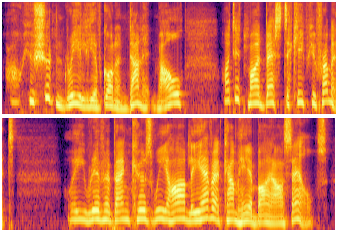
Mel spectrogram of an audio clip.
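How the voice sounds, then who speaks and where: A man voicing a kindly, brisk and plucky male water rat in a storybook, chatty and reassuring. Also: sits high, sing-song, a bit bright, voice pushed up, exaggerated voice. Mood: gently scolding. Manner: chatty, reassuring, old-fashioned British turns of phrase. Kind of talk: storybook character voice.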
